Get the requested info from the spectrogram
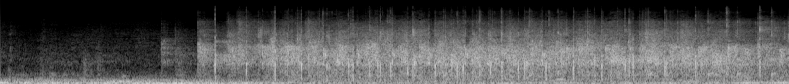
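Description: Applause from a small audience and panel, breaking out about two seconds in as a dense patter of many hands clapping.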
